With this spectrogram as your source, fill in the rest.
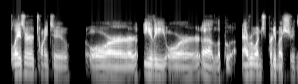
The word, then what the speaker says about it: Lapua: Like everyone's shooting like Blazer 22 or Ely or Lapua. Everyone's pretty much shooting the same, or SK. It puts everyone. Pronounced Lapua.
